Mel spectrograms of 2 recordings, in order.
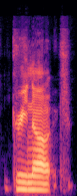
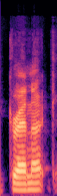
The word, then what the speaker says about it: Greenock: But Greenock, that's the way it's spelt.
